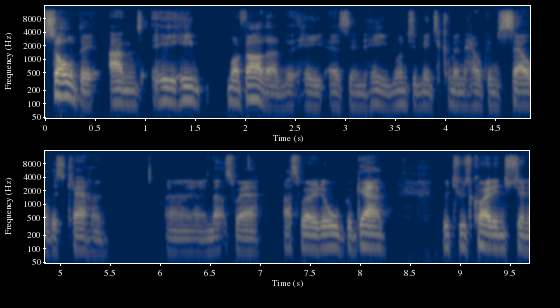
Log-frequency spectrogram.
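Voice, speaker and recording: A fairly low male voice with a Midlands accent. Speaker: care home company director. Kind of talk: podcast interview.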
